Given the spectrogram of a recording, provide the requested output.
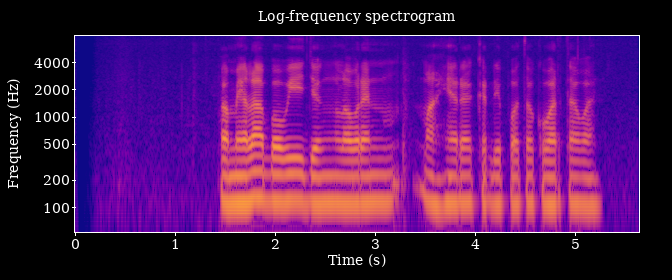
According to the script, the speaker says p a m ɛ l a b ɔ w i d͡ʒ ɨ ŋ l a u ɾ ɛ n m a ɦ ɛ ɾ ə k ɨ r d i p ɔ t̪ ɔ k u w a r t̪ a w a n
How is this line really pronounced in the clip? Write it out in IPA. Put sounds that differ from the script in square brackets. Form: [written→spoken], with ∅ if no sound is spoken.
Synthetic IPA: p a m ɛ l a b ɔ w i d͡ʒ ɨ ŋ l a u ɾ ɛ n m a ɦ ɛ ɾ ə k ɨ r d i p ɔ t̪ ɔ k u w a r t̪ a w a n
